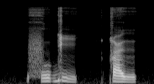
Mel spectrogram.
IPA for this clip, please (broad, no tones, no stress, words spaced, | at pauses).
fuɡi | qɨ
